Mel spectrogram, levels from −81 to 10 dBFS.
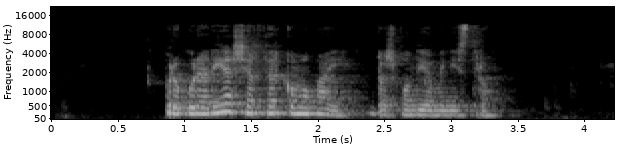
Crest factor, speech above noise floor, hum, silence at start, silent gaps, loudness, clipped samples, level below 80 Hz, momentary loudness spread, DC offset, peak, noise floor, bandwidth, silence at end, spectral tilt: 18 dB; 50 dB; none; 0.85 s; none; -24 LUFS; under 0.1%; -64 dBFS; 12 LU; under 0.1%; -8 dBFS; -74 dBFS; 11.5 kHz; 0.9 s; -5.5 dB/octave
